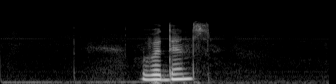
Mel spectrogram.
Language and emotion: Russian, neutral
